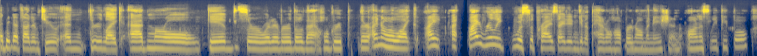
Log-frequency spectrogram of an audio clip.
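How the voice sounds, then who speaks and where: In an ordinary speaking voice, a woman talks at a moderate pace with fairly even intonation, fairly high pitch and hardly any pauses, the sound dry and close with no echo. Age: 40s. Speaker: livestream panelist. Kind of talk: casual chat.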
